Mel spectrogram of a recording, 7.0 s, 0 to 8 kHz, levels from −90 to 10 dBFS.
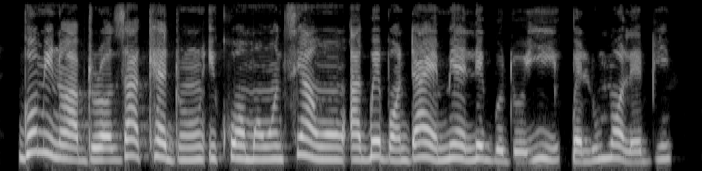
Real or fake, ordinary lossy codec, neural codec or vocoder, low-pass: real; Opus, 64 kbps; none; 7.2 kHz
